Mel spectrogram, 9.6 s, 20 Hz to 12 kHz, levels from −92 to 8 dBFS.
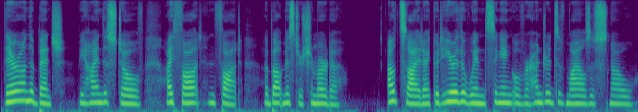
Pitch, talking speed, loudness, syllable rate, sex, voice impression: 210 Hz, 170 wpm, -19 LUFS, 5.0 syllables/s, female, feminine, adult-like, slightly relaxed, slightly bright, soft, slightly muffled, intellectual, friendly, reassuring, slightly unique, kind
